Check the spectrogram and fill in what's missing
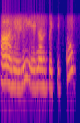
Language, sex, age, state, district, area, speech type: Kannada, female, 18-30, Karnataka, Chitradurga, urban, conversation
